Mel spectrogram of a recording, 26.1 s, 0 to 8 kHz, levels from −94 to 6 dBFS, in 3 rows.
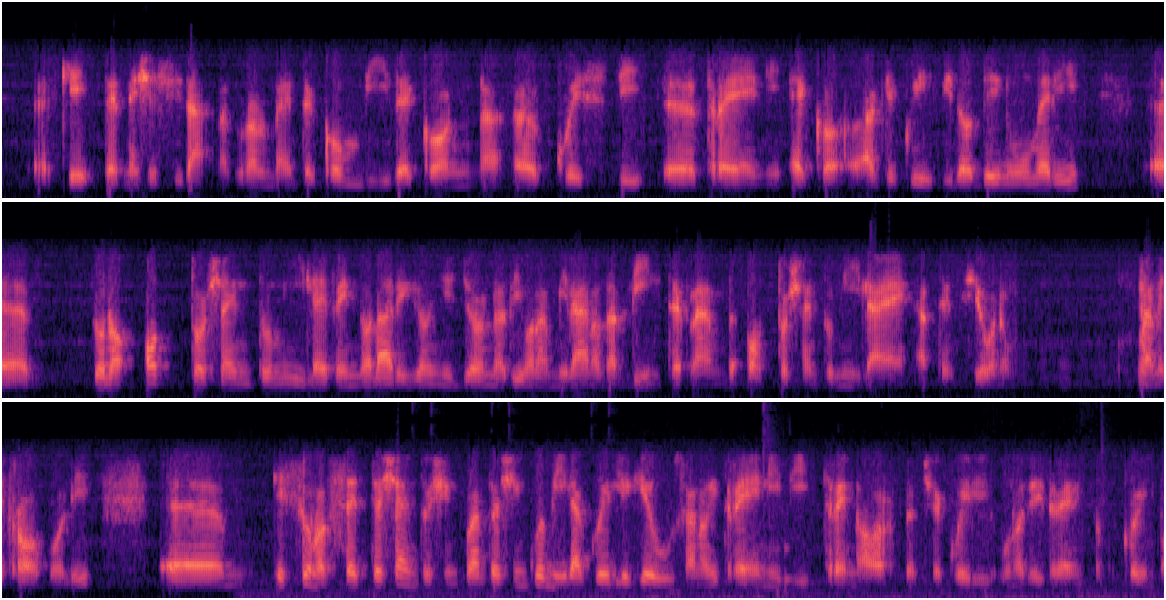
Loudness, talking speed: -30 LUFS, 120 wpm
